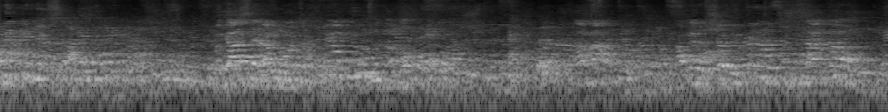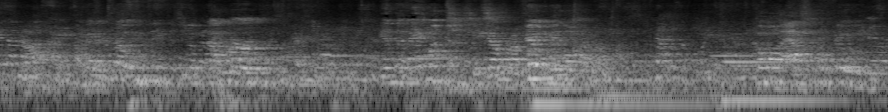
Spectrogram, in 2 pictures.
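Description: A congregation sings and shouts together in an echoing hall.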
